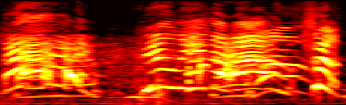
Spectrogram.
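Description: Children's laughter and high-pitched voices: a burst of laughing at the start, then after a brief pause more excited children's voices.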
